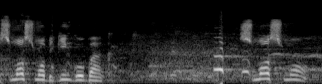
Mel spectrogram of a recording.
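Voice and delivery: softly narrating a sneak to the back; hushed sneaking. A narrator's reading. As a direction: tiptoe the words in a hush.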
